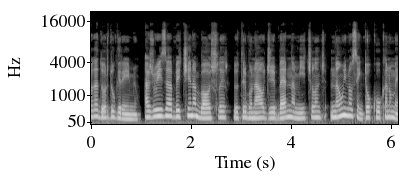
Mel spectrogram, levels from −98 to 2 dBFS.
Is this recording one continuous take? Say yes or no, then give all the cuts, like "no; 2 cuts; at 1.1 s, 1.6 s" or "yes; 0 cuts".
no; 1 cut; at 1.0 s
